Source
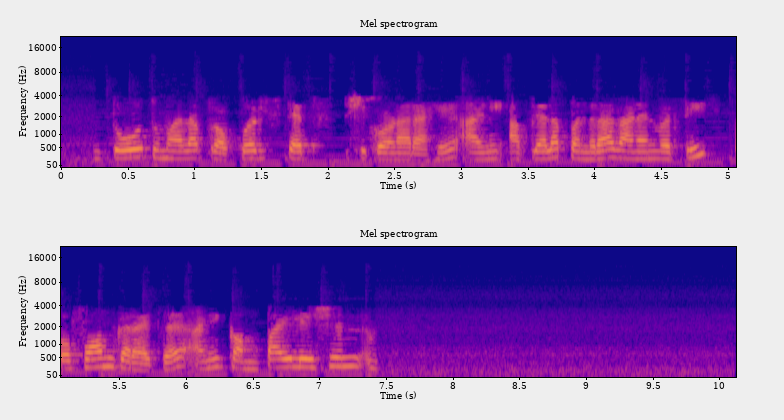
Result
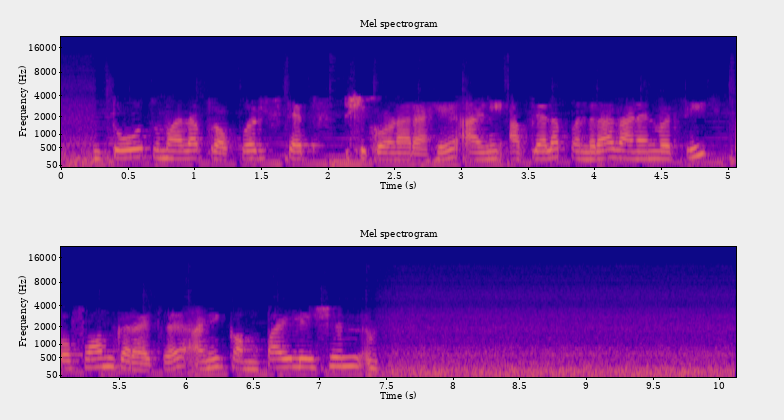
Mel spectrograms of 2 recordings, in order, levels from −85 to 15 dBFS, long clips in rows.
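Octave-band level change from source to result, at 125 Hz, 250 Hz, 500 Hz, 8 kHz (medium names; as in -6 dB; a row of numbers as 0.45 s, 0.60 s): +4.5 dB, -1.5 dB, -6.5 dB, no reading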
